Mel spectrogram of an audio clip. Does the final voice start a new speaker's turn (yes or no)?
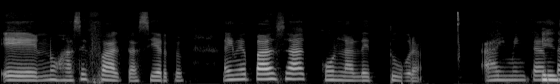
no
